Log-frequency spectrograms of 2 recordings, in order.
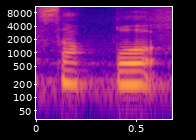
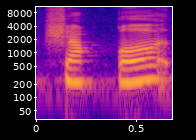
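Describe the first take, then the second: First: The word begins with an s sound. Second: The word begins with an sh sound. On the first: The speaker calls it wrong. "tadi menyebutnya saqqa" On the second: The speaker calls it right. "penyebutan huruf shin"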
